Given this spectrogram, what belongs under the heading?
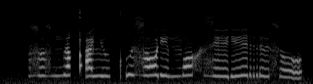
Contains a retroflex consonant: no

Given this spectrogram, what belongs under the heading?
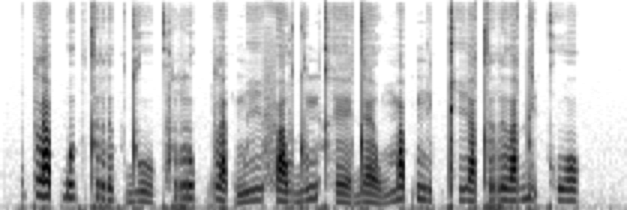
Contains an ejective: no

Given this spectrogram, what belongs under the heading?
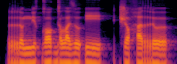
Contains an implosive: no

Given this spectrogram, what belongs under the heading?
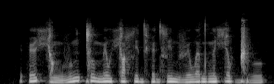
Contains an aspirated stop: no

